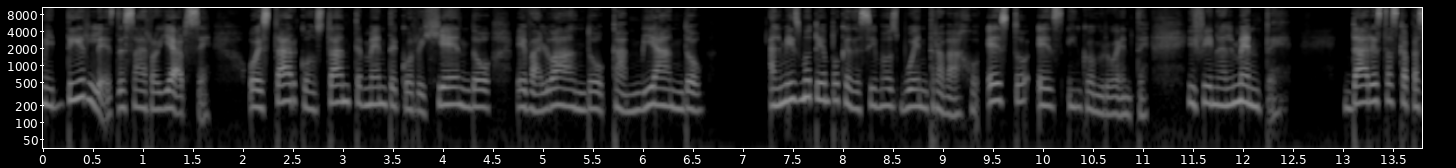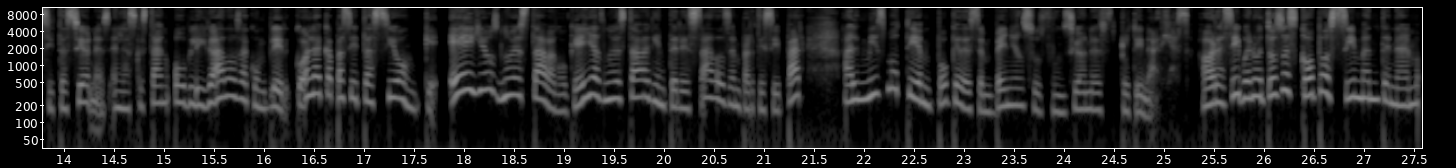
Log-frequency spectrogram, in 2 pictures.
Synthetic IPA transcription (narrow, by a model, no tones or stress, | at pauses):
ɾmit̪iɾle̞̰zðe̞saro̞ʝaɾse̞̰ | oe̞st̪aɾko̞nst̪ant̪e̞mẽnt̪e̞ko̞rixje̞nd̪o̞e̞βalwand̪o̞kambjand̪o̞ | almizmo̞t̪je̞mpo̞ke̞ð̞e̞simo̞zbwe̞nt̪ɾaβaxoe̞st̪o̞e̞siŋko̞ŋɡɾue̞nt̪e̞ifinalmẽ̞nt̪e̞ | d̪aɾest̪askapasit̪asjo̞nḛse̞̰nlaskeːst̪ano̞βliɣað̞os̬akumpliɾko̞nlakapasit̪asjo̞ŋke̞̰eʝo̞zno̞e̞st̪aβaŋo̞kee̞ʝazno̞e̞st̪aβaŋint̪e̞ɾe̞saðos̬e̞mpaɾt̪isipaɾalmizmo̞t̪je̞mpo̞ke̞ð̞e̞se̞mpe̞ɲansusfunsjo̞ne̞zrut̪ina̰ɾjasao̞ɾasibwe̞noent̪o̞ns̬e̞sko̞mo̞simãnt̪e̞nam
